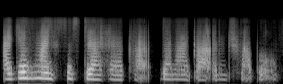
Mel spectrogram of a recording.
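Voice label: child simulation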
